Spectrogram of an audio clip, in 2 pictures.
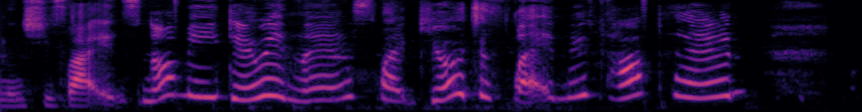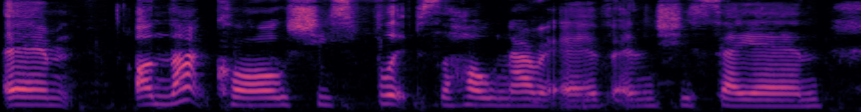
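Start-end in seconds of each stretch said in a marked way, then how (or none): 0.5-3.7 very high-pitched, put-on, tearful, crying, pleading voice. Retelling what was said on a phone call, imitating someone crying. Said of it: "she calls him back and she's crying".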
